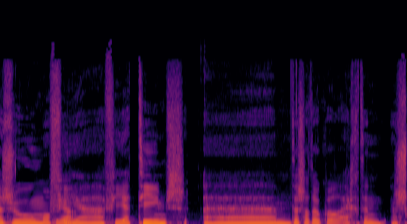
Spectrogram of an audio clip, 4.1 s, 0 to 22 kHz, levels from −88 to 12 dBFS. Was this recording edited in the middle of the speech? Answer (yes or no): no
